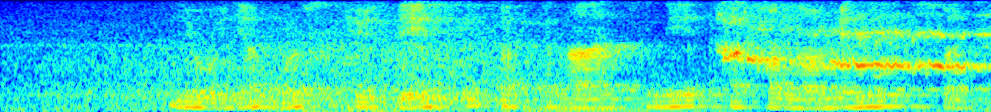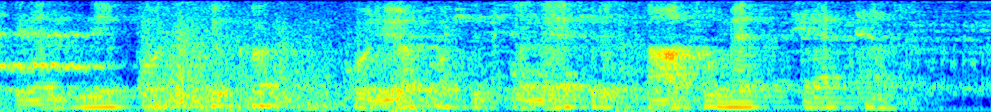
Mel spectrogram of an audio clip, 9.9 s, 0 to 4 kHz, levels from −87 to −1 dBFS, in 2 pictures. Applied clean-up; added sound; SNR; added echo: none; Car; 1 dB; reverberation time 1.0 s.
